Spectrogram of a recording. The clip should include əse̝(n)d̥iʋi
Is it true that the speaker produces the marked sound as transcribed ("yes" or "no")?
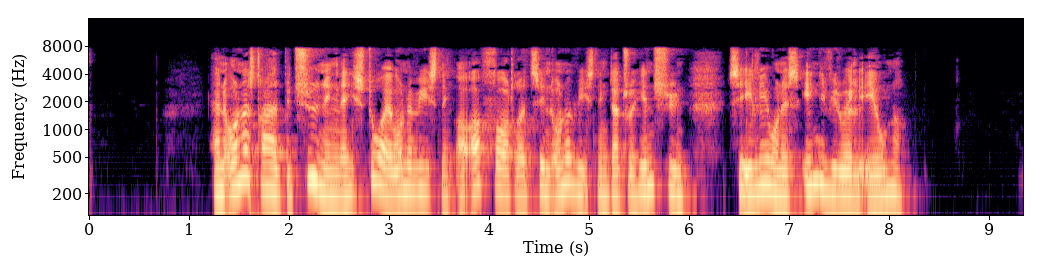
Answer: yes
